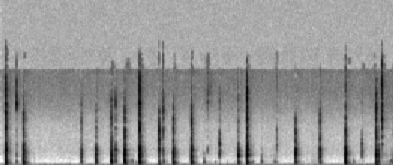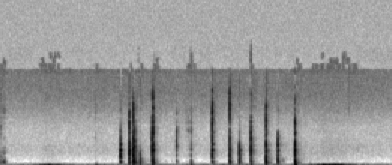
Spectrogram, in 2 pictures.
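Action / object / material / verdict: tap / small cardboard gift box / cardboard / none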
